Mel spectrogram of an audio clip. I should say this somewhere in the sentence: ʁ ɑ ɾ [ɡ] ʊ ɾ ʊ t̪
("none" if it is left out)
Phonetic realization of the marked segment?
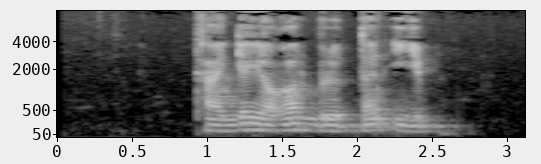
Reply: b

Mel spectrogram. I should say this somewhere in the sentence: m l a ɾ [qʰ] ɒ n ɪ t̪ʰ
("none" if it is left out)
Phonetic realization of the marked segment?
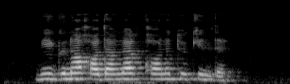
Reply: qʰ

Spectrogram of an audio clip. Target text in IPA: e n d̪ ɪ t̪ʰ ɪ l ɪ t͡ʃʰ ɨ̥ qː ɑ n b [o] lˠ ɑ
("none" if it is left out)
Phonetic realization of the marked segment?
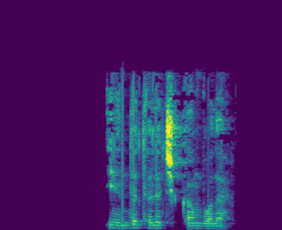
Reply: o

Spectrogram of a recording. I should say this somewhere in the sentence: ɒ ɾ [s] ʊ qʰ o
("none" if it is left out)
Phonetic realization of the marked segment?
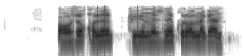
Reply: z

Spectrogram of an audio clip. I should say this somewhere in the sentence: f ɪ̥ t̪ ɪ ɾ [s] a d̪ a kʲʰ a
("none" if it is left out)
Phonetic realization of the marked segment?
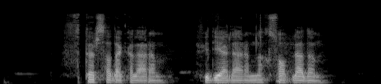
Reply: s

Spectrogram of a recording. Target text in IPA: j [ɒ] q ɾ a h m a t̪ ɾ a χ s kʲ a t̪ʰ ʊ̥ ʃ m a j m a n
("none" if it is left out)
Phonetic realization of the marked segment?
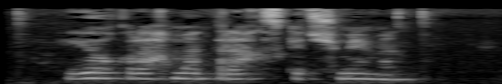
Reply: o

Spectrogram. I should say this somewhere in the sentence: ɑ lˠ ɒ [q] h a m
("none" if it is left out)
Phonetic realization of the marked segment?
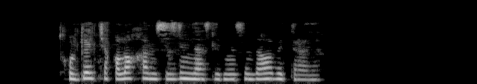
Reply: q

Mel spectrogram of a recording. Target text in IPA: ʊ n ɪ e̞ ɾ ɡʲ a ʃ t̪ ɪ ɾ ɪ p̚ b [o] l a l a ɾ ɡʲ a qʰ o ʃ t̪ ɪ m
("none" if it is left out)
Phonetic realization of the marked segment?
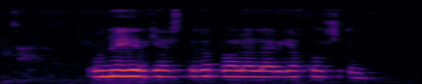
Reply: ɒ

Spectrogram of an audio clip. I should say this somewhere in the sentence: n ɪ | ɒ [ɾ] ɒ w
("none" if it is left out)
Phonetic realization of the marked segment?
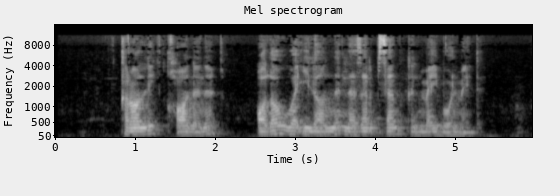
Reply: l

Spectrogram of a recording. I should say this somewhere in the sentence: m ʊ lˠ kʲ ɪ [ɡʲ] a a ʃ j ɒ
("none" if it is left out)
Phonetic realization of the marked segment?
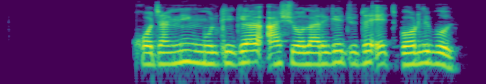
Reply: ɡʲ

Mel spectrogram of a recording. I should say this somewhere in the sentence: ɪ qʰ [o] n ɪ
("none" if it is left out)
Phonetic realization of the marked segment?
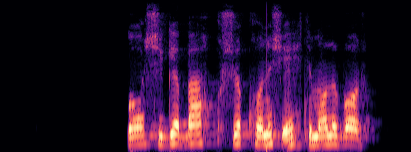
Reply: o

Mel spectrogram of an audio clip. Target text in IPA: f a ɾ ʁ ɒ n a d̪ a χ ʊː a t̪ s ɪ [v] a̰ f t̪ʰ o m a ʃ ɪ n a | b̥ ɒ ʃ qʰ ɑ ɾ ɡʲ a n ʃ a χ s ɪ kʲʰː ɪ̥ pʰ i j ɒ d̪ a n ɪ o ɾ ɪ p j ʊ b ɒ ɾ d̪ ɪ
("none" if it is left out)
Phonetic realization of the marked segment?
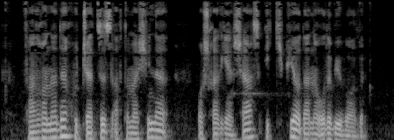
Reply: z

